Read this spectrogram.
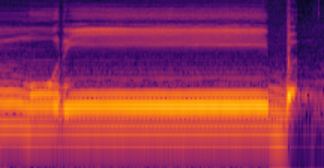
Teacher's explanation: di ujungnya harus ada pantulan karena huruf ba termasuk huruf huruf qalqalah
